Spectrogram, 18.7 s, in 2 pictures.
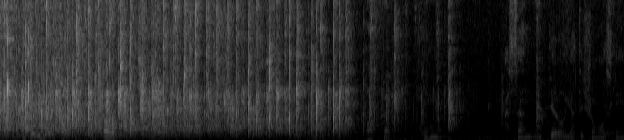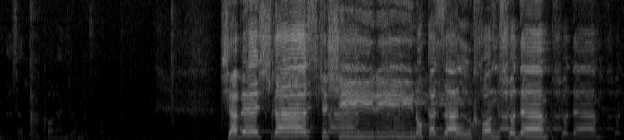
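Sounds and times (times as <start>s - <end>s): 
audience clapping during a recited devotional poem: 0.0s - 7.1s
speech: 1.6s - 1.9s, 12.8s - 18.5s.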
